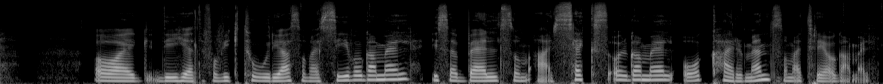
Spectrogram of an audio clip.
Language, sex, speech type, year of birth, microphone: Norwegian, female, spontaneous, 1984, Sennheiser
